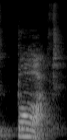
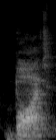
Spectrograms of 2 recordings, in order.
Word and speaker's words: bought: the past tense is bought b u ght the GH is silent and when you teach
